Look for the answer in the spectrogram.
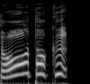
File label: "doutoku", girl; voice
